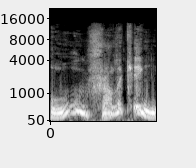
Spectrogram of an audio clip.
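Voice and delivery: airy, breathy exclamation. Mrs. Bott repeats a word from the young man's account, breathed. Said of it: "breathed Mrs. Bott".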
